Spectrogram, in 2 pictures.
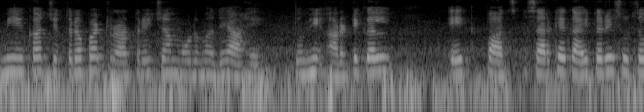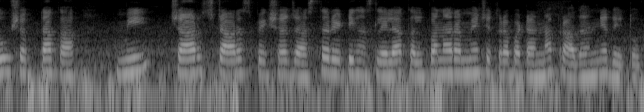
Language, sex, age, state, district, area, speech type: Marathi, female, 45-60, Maharashtra, Thane, rural, read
